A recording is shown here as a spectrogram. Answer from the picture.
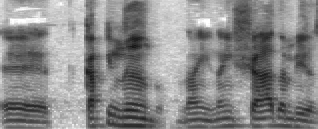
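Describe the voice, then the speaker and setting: A man is speaking. He talks at a fairly slow pace. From Minas Gerais, Zona da Mata (Manhumirim). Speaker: lawyer. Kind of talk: interview, life story. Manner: halting, many fillers.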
